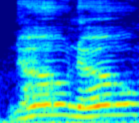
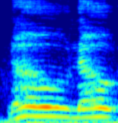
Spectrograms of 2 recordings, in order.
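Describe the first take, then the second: First: It is read in a put-on old man's voice. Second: It is read in the reader's normal voice.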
